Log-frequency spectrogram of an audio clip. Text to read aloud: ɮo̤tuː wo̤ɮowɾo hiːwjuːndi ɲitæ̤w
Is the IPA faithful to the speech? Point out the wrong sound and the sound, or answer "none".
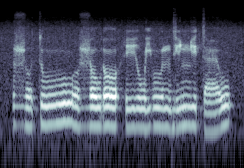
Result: none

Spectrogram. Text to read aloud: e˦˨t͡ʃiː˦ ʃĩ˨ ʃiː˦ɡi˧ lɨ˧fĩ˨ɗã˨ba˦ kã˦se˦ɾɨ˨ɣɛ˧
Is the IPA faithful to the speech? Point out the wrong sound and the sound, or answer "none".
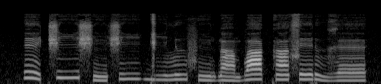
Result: none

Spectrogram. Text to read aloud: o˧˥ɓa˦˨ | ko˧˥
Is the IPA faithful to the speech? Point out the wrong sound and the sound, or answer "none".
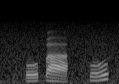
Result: none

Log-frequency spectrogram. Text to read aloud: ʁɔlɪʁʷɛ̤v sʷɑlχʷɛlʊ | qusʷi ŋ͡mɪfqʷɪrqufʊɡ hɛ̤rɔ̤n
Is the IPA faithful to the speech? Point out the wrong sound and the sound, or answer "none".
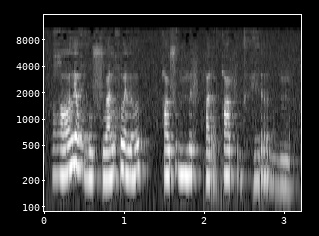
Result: v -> w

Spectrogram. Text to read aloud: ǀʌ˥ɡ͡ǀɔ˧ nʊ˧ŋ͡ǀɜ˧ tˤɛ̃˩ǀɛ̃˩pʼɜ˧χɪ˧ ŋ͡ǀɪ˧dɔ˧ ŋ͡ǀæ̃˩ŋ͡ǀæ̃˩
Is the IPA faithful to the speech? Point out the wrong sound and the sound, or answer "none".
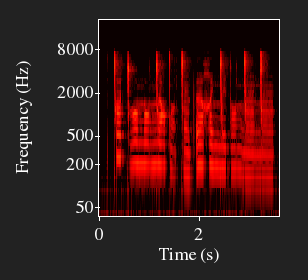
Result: ʊ˧ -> ɔ˧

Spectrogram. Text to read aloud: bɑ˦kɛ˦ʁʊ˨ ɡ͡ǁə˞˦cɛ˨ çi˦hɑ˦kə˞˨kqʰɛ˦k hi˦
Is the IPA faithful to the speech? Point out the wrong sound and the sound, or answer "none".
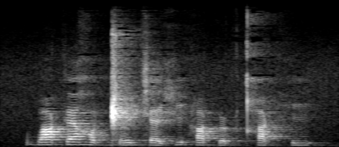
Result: none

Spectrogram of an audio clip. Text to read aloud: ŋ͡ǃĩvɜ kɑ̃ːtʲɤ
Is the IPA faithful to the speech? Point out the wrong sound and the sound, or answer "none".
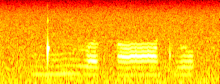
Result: ɤ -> o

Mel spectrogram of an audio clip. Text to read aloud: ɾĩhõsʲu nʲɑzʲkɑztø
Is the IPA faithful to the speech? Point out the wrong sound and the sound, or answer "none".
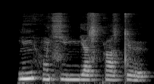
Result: zʲ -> z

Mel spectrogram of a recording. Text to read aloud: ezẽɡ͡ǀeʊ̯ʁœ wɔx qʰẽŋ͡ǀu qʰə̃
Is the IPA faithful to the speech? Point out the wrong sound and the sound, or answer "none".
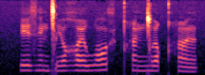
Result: none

